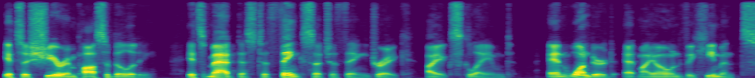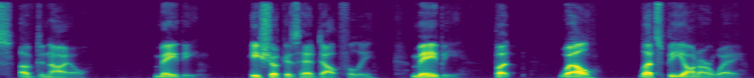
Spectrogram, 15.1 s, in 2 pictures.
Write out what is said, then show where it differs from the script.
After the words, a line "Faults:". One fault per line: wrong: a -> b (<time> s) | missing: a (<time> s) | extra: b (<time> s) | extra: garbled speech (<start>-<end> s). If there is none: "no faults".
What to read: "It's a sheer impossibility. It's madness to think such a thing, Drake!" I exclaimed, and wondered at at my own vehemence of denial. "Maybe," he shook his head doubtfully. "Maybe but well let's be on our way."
"It's a sheer impossibility. It's madness to think such a thing, Drake!" I exclaimed, and wondered at my own vehemence of denial. "Maybe," he shook his head doubtfully. "Maybe but well let's be on our way."
Faults:
missing: at (6.4 s)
